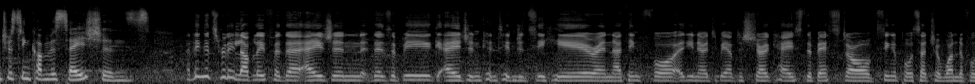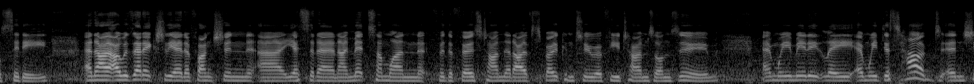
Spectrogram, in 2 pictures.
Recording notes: Took the podcast on the road to the INTA Annual Meeting in Singapore. We hosted our podcast studio at the Billtrader Expo Booth.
